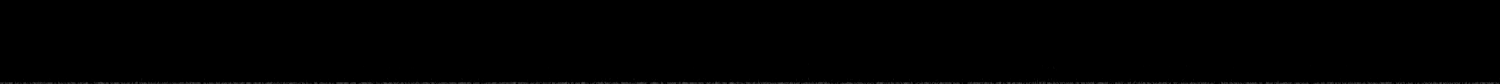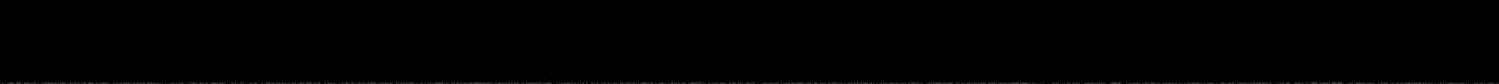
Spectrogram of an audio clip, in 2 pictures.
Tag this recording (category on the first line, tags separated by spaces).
Soundscapes > Nature
nature Dendrophone data-to-sound modified-soundscape phenological-recording field-recording raspberry-pi sound-installation soundscape artistic-intervention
